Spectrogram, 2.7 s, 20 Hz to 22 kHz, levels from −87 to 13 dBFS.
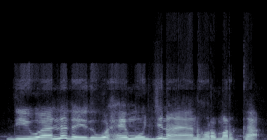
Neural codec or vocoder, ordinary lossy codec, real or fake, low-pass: codec, 44.1 kHz, 7.8 kbps, DAC; Opus, 16 kbps; fake; 19.8 kHz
